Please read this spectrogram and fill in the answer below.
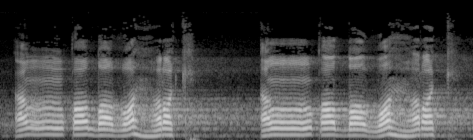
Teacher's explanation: كل القراء يظهرون الضاد عند الضاء · Term: الإظهار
